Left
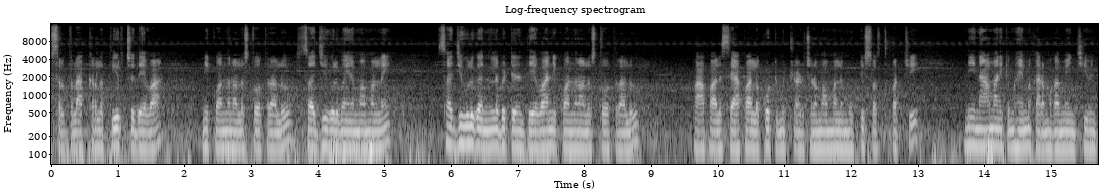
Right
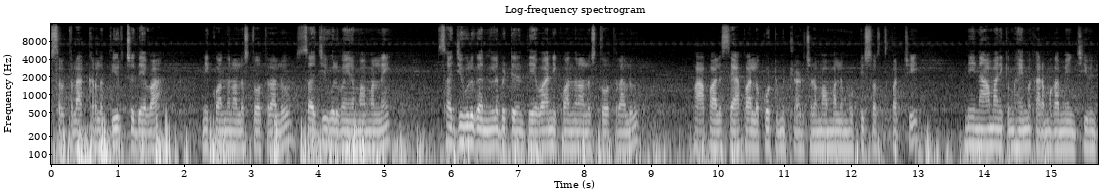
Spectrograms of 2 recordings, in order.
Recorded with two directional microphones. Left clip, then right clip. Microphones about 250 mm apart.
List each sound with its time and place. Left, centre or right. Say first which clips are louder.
0.0 s speech: right 2 dB; centre
9.6 s speech: right 2 dB; centre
